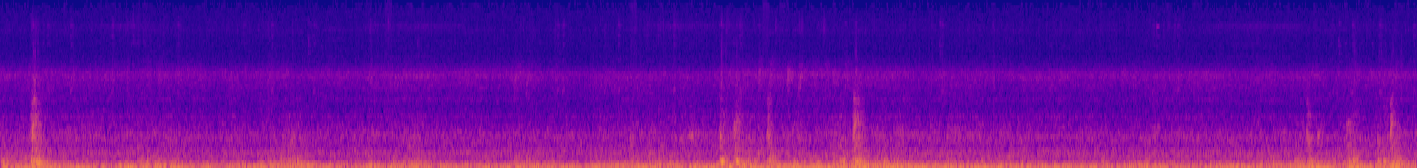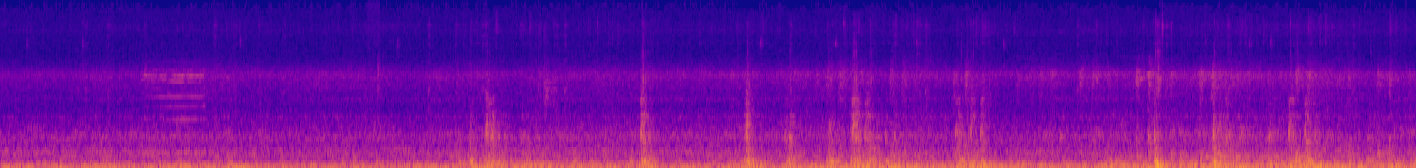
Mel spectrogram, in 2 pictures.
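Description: Passenger train running along the track, heard from inside the carriage: a steady low rumble of wheels on rails with irregular knocks and clicks. A short high tone sounds about halfway through.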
